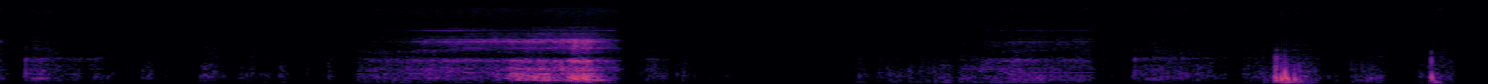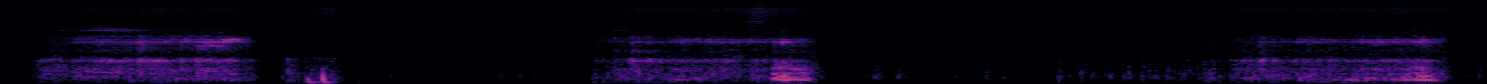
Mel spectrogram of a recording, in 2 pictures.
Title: Snoring man suffering from Sleep Apnea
